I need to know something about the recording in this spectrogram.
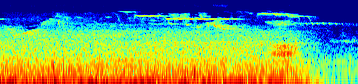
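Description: Outdoor ambience: small birds chirping in short high calls over a steady low rumble and hiss, which cut off abruptly just before the end.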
